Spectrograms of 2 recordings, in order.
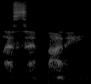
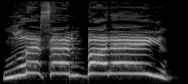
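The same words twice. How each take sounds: First: Soft unvoiced whisper. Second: Loud high yell of his name. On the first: Parents whispering to Buddy, hushed whisper. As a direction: breathe it, no voice at all. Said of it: "They tried whispering". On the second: Acted. Parents yelling for Buddy, loud and high. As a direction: yell it across the yard. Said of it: "His parents tried yelling".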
